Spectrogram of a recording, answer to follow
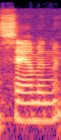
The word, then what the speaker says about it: salmon: Jesse that's exactly right we don't pronounce the L and salmon here in Alaska I I don't pronounce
